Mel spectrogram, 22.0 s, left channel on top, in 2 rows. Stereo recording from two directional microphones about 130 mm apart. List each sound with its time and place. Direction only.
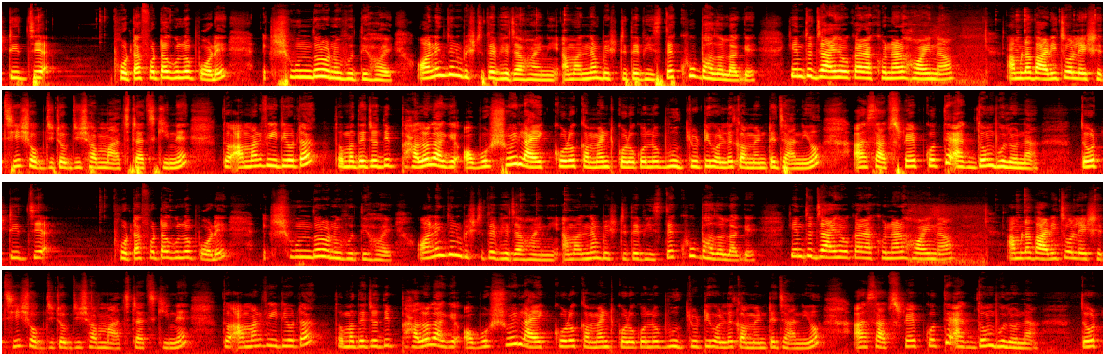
0.1 s a woman's voice: 60° left (ahead or behind)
